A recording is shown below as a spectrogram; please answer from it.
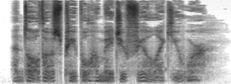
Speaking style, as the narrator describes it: he says huskily

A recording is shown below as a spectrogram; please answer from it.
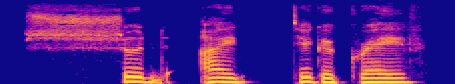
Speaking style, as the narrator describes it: My voice faltered

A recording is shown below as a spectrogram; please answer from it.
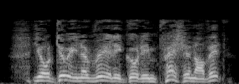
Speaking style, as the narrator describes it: Harry snapped

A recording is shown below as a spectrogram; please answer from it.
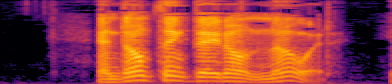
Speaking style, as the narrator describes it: he said

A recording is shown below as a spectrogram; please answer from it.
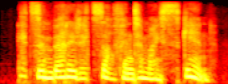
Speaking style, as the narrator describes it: she breathed out unsteadily

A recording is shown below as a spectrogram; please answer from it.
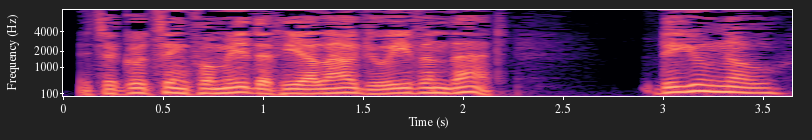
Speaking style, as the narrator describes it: said Raoul bitterly

